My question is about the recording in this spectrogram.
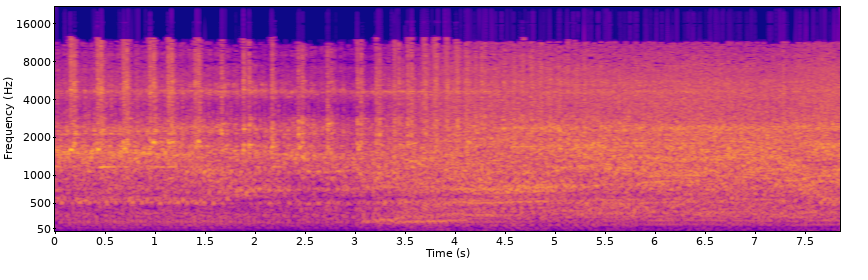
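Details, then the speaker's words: Riding mower bought for $75, running after stuck carburetor float needle led to swapping in a parts carburetor, battery jumped; small single engine buzzes at an even quick beat settling into a steady drone; runs, drives and cuts normally. "all right guys it runs drives and cuts"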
